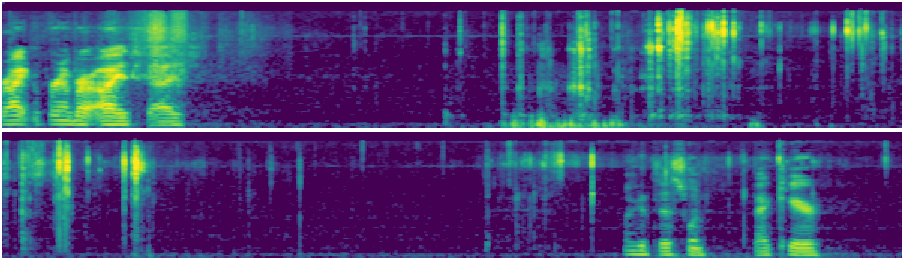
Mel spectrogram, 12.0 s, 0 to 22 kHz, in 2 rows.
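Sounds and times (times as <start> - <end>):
clicks and scrapes: 3.0 - 8.0, 9.2 - 10.1
camera handling bumps and rustling: 3.4 - 7.1.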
